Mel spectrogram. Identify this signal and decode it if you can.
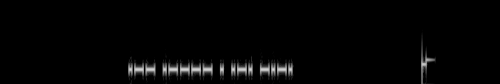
Morse code, heard as a keyed tone, about 42 wpm, 700 Hz. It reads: W1ERC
